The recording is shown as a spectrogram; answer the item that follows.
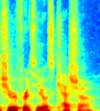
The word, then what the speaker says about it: Kesha: Since it is actually how it's pronounced, I am a French-speaking person, so the sound E is E-I. Whereas in English, apparently English speakers read that as Keisha when it's actually Kesha.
